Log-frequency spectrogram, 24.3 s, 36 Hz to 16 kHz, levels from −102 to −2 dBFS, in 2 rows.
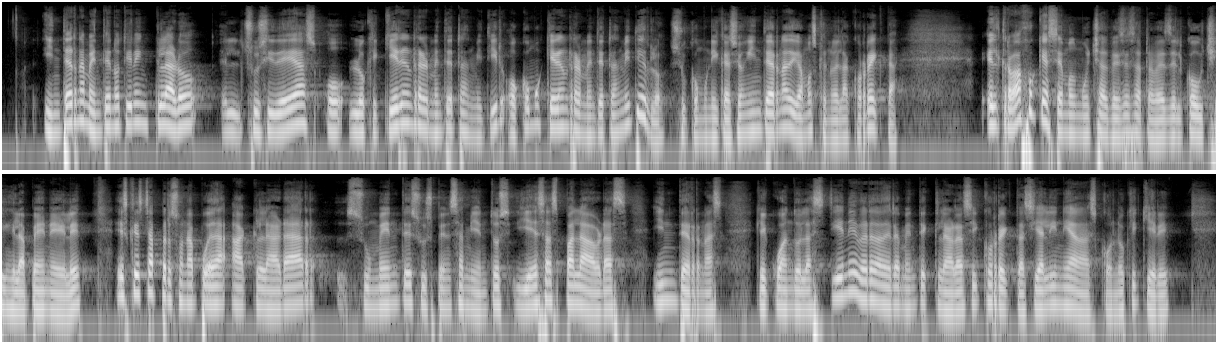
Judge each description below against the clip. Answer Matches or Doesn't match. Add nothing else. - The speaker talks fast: Doesn't match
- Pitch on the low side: Matches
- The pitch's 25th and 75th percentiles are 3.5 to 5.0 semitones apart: Matches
